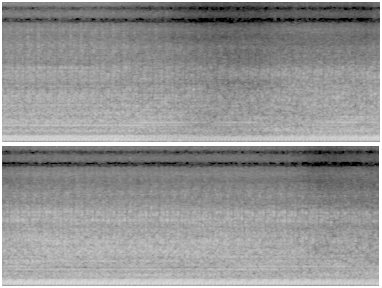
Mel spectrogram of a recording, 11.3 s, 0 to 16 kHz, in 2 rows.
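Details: 5.9 Cummins diesel idling after oil change, fuel filter change and front suspension grease, checking for leaks; even diesel clatter about three beats a second, no misses or knocks, normal idle.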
